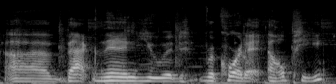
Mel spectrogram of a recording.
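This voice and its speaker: A woman's voice: sits low, steady tone, slow, darkish tone, faint music behind. A woman singer giving a reflective personal interview, telling her own story in conversational language. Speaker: singer in a family group.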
